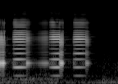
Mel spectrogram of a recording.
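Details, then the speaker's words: Garrett AT Max International in all-metal mode with iron audio switched on, coil swept over an iron nail: quick low-mid-low tone bursts flagging discriminated iron. "now switch iron audio on and listen to The Nail again it has a distinctive low medium low response that is unmistakably a discriminated iron"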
